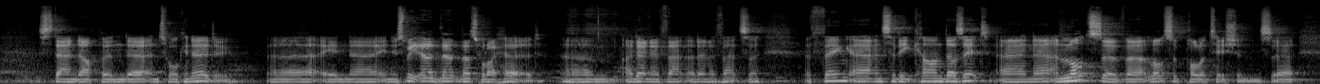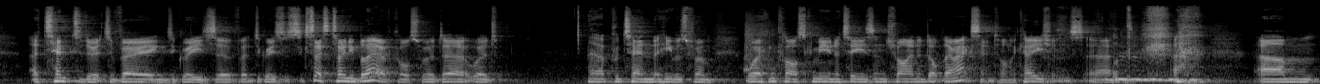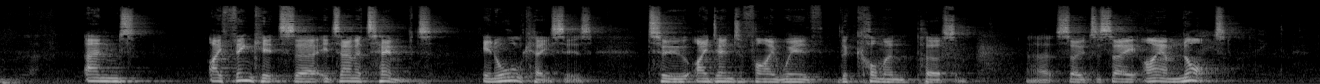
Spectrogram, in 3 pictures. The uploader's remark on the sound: That was the question facing the panel for our CapX live debate at the Tory conference in Manchester.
